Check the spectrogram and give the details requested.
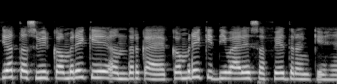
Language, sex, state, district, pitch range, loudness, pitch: Hindi, female, Jharkhand, Palamu, 265-305 Hz, -14 LUFS, 280 Hz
